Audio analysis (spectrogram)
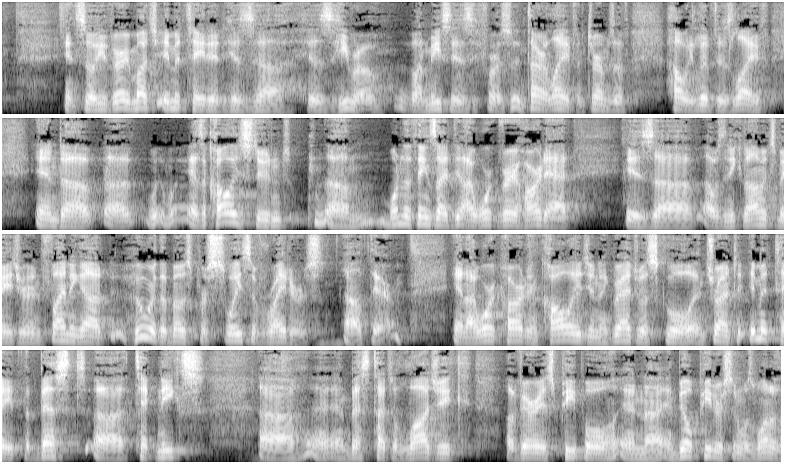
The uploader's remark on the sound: Presented at the Austrian Economics Research Conference on 21 March 2013 at the Ludwig von Mises Institute in Auburn, Alabama.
